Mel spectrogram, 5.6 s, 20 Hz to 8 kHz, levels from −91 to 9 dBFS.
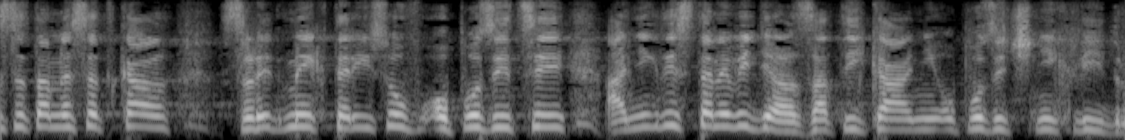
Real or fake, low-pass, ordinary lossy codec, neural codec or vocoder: real; none; none; none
